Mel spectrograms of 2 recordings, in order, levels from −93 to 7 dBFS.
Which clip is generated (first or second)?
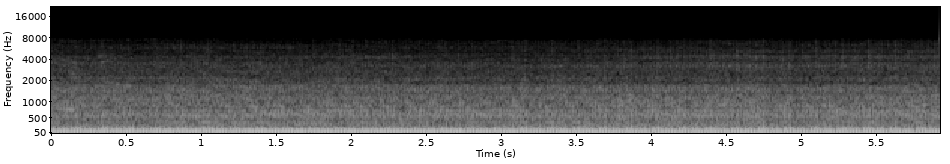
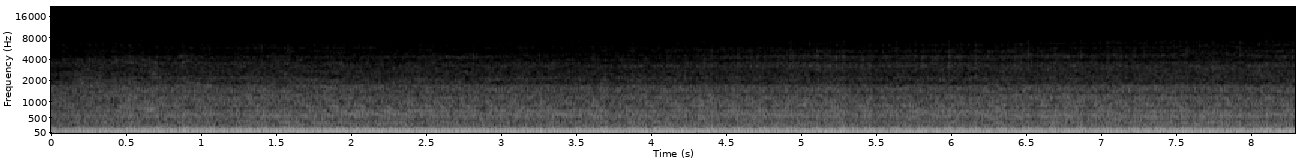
second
